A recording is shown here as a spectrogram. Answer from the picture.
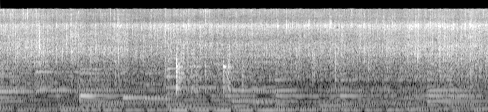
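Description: Sliced okra and freshly added chopped onions sizzling in hot oil in a steel pot, with a wooden spoon stirring them: a steady frying hiss.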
